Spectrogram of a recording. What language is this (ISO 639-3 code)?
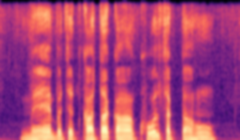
hin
